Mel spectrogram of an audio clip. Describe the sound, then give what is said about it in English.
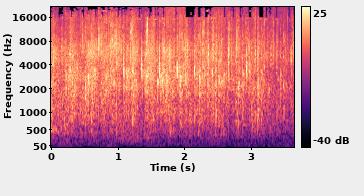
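A church audience at a morning service claps hands in a steady, dense burst of applause lasting several seconds, loud and continuous with no voices standing out above it. “Somebody clap your hands this morning.”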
